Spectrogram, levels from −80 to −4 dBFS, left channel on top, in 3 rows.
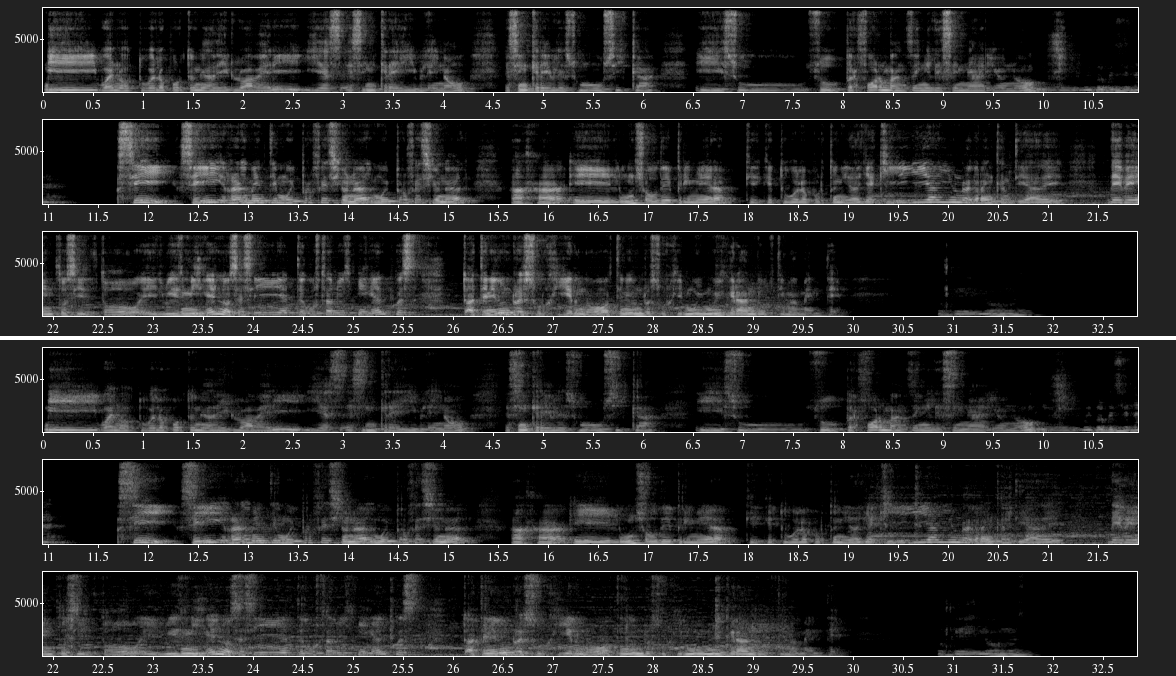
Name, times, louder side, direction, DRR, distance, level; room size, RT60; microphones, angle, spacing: voice 1, 0.0-10.2 11.7-29.9, left 4 dB, 70° left, 10 dB, 2.4 m, -37 dB
voice 2, 1.7-2.3 10.0-11.2 12.8-13.4 19.0-20.4 26.3-26.6 30.8-31.7, right 1 dB, 55° right, 5 dB, 6.7 m, -51 dB
sound 1, 19.2-29.4, right 3 dB, 75° right, 5.0 m, -51 dB
22.5 x 18.5 x 2.4 m, 0.34 s
head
